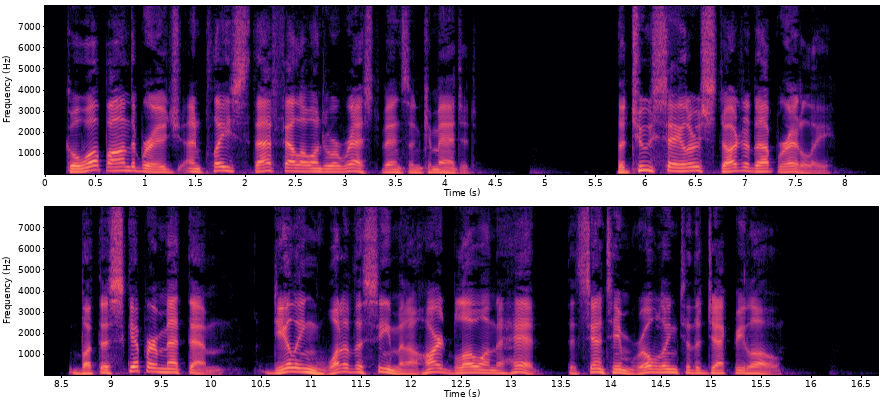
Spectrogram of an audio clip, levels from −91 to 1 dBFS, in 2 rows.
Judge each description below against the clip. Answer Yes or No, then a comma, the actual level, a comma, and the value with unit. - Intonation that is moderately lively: No, wide, 5.8 semitones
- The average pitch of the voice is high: No, low, 135 Hz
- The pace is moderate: Yes, average, 155 wpm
